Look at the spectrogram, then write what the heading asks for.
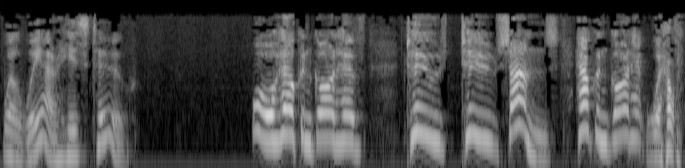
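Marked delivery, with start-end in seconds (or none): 2.5-6.5 higher, louder incredulous voice; mock doubter. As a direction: ham up the puzzled objector. Mocks a doubting listener.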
